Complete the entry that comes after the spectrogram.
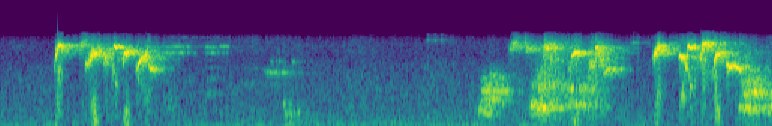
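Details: Red-whiskered bulbul giving two bursts of loud, harsh, chattering high notes mixed with sharp clicks, the first brief and the second longer and denser, separated by a quiet pause with a faint short note.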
